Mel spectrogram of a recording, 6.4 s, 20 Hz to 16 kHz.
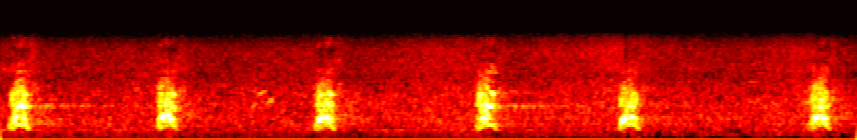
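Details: Deep single barks from a Rottweiler during the 1994 ADRK Körung breed survey, six in a row roughly once per second, each short and gruff, with low background hum.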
